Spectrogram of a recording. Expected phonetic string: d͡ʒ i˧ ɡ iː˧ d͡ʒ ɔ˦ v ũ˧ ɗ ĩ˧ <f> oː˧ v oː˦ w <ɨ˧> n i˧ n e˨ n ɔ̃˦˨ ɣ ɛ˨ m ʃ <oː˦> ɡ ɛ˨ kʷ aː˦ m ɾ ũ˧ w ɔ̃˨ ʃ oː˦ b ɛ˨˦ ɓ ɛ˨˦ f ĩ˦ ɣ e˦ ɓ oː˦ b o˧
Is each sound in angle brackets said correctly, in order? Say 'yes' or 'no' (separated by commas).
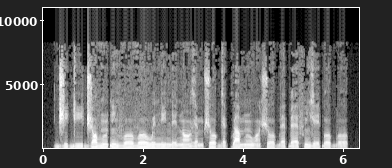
no, yes, yes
